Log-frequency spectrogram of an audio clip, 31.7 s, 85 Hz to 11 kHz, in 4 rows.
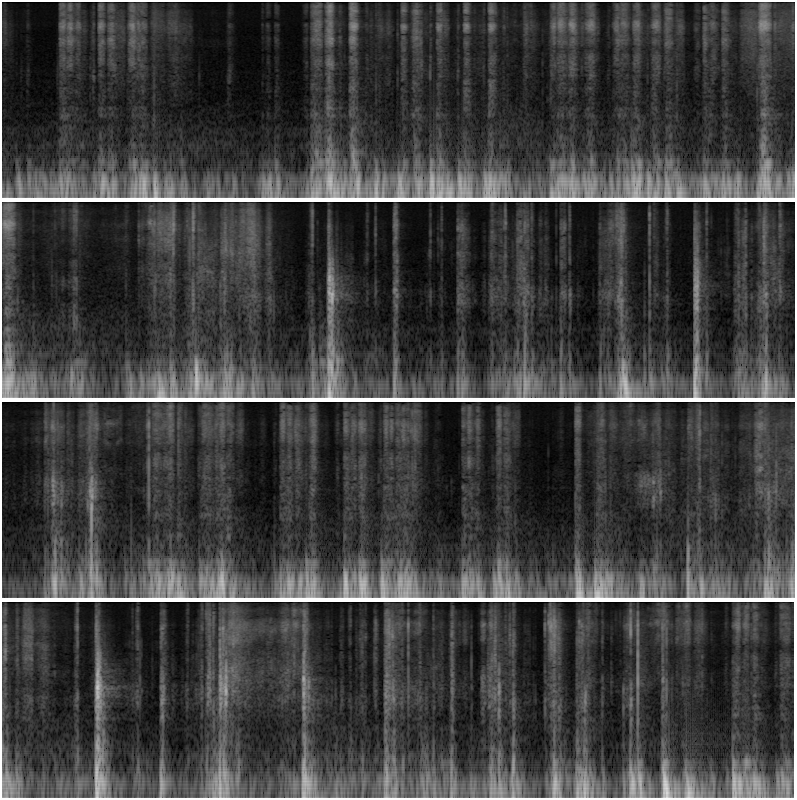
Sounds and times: Pencil writing on paper 5.5 - 8.1
Pencil writing on paper 30.6 - 31.7

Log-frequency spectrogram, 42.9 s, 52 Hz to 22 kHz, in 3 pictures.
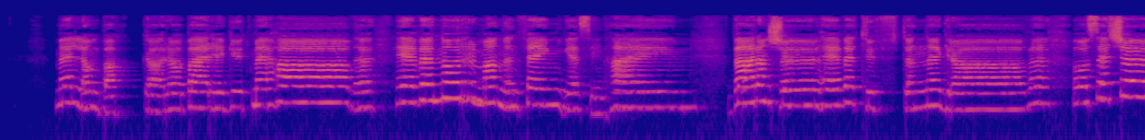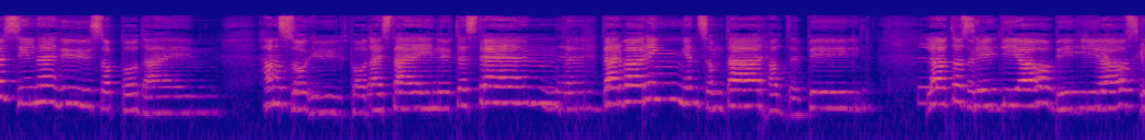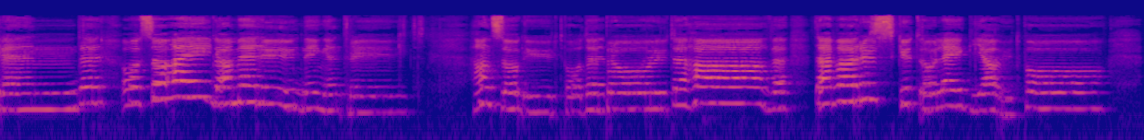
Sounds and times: folk song 0.4 - 42.9

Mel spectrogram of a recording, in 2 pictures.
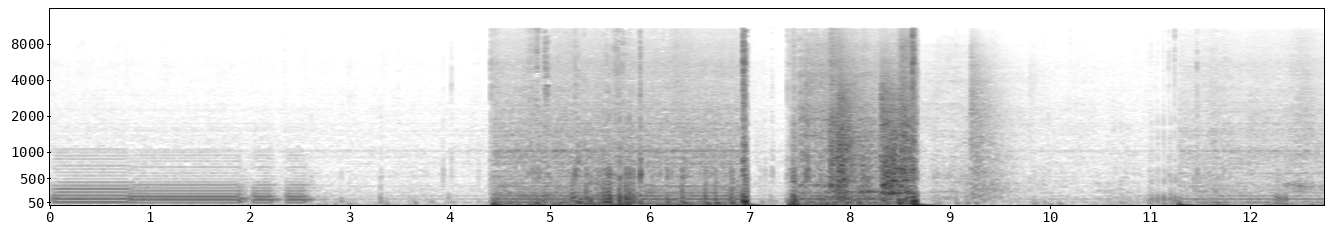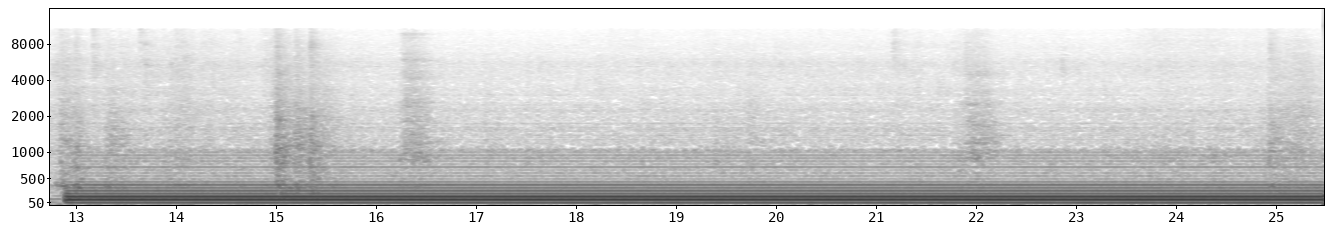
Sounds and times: random organ notes being played 0.0 - 2.6

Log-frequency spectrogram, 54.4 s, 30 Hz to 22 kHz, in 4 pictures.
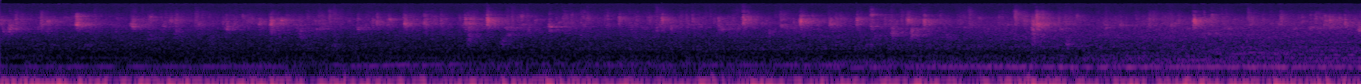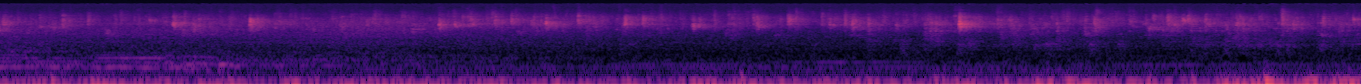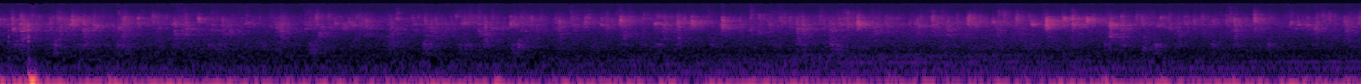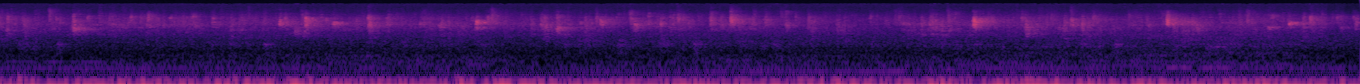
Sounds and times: snow melt drips and runs through the cracks 0.0 - 54.4

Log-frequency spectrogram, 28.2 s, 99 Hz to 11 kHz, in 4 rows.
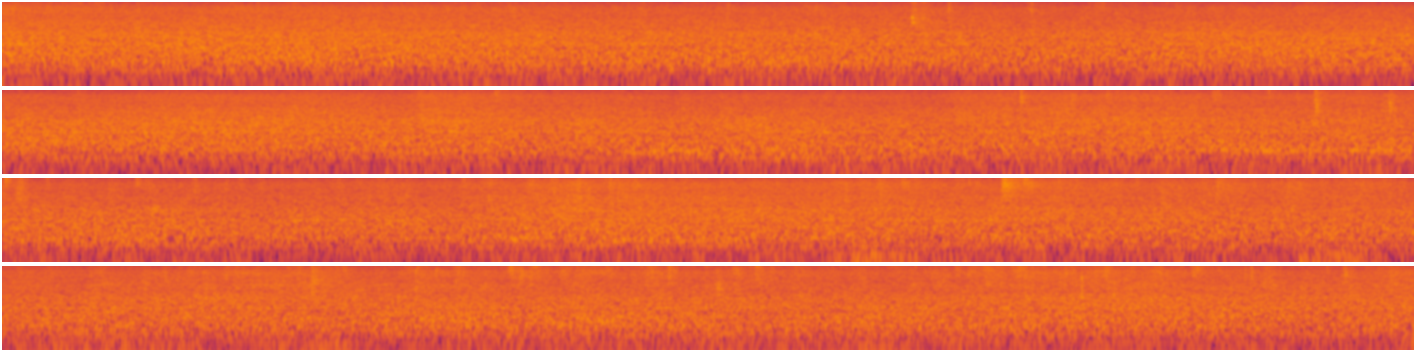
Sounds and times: wind 0.0 - 28.2
storm 11.7 - 28.2

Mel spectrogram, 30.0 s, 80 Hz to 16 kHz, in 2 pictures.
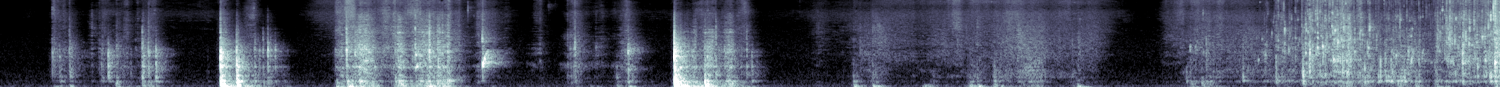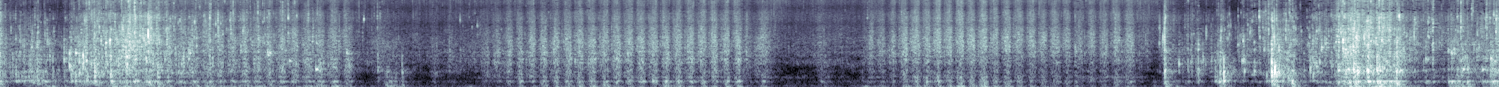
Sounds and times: hand washing 11.7 - 29.9
fabric scrubbing 11.7 - 29.8
Bucket handling 11.9 - 19.6

